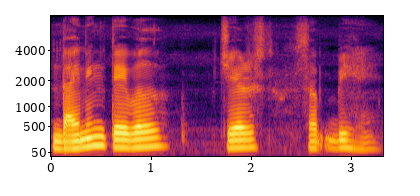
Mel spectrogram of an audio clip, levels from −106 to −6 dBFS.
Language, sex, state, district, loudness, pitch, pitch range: Hindi, male, Arunachal Pradesh, Lower Dibang Valley, -16 LUFS, 120 Hz, 110-125 Hz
